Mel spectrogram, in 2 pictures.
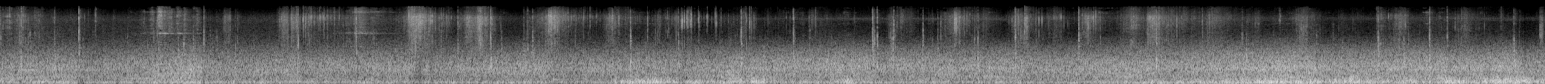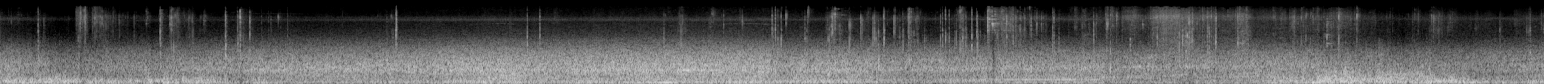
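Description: Steady road traffic rumbling, with footsteps and dry twigs and debris crackling underfoot in many small clicks.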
